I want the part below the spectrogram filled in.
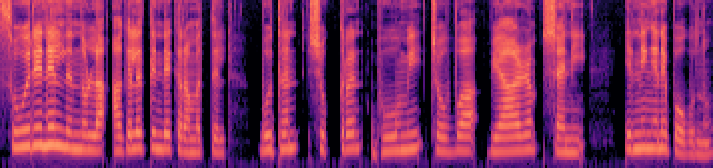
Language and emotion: Malayalam, neutral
